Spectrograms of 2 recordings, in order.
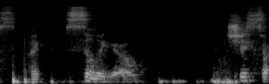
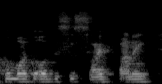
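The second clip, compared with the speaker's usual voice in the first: stifled laughter; 2 semitones lower, 5 dB quieter, faster than usual. Retold or imitated. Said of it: "my daughter was holding her mouth like".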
